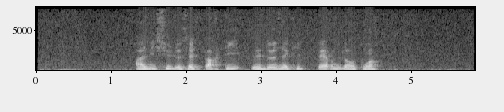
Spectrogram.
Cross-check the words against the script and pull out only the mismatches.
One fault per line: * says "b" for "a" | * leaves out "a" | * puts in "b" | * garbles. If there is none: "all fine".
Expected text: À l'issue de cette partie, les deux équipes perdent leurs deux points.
* leaves out "deux"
